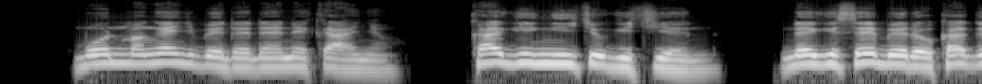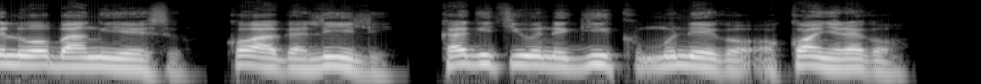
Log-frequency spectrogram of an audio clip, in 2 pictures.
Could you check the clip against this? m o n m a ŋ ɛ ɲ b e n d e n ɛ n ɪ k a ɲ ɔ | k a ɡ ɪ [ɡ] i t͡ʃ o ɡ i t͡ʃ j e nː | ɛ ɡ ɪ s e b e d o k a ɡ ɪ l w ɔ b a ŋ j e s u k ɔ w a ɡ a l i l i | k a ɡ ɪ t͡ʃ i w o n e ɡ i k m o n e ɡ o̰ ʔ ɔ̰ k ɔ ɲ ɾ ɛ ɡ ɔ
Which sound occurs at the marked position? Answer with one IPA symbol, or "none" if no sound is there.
ŋ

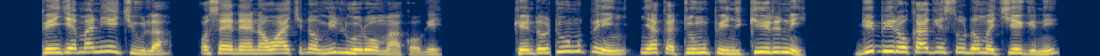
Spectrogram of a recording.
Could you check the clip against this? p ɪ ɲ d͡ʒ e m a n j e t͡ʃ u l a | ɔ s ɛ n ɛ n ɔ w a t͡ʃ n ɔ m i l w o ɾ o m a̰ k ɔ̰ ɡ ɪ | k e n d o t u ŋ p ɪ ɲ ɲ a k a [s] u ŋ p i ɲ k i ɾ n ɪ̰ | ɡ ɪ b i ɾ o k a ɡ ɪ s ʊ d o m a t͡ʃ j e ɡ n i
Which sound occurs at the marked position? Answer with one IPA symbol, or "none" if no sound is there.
t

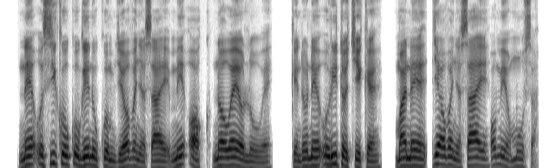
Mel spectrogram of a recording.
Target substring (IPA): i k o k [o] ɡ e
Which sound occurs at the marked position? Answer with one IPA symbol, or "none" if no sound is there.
o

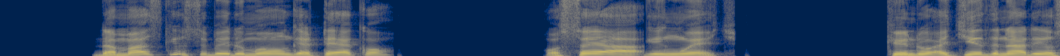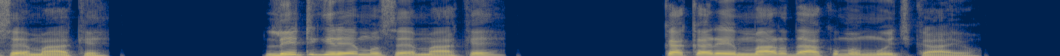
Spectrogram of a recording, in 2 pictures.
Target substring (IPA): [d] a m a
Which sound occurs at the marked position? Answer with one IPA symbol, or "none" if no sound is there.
d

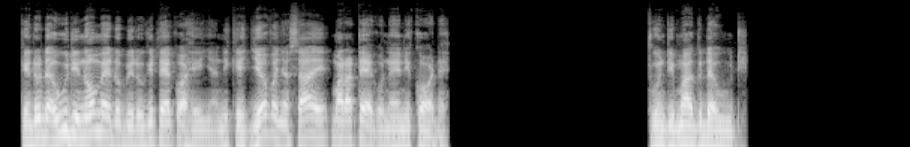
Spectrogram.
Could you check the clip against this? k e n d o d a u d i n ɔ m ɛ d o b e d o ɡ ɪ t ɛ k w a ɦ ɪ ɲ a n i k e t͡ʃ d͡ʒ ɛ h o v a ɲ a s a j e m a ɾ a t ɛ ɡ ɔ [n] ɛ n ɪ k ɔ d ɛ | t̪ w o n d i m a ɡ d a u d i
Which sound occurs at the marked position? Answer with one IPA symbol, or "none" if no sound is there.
n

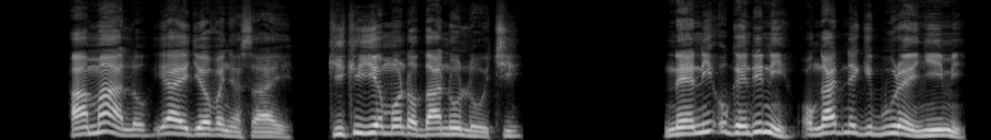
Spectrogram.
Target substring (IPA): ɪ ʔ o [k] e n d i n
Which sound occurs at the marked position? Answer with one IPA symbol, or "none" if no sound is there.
ɡ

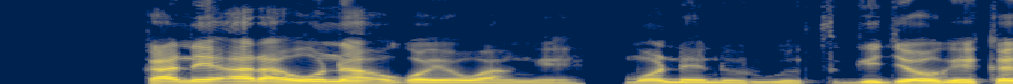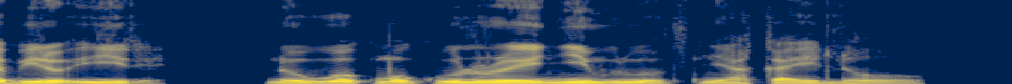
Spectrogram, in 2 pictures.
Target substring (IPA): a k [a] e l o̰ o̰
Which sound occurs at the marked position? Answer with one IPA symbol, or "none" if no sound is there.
a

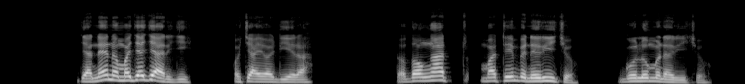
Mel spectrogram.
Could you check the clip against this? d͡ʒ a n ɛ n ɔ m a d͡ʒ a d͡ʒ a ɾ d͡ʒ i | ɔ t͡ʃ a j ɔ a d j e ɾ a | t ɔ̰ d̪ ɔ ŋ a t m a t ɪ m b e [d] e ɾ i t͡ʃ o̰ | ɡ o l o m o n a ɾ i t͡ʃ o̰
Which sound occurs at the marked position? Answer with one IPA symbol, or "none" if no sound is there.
n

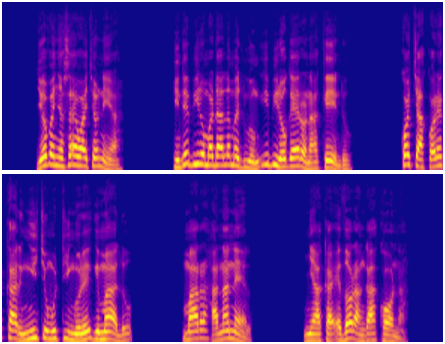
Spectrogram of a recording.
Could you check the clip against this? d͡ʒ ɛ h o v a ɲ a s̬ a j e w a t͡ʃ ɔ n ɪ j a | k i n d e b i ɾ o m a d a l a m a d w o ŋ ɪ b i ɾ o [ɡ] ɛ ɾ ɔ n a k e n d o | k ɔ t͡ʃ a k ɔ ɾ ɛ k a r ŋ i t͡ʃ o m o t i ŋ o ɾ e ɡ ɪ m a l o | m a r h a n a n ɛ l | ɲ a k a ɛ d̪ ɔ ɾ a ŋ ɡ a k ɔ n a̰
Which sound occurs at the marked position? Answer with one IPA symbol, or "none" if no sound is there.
ɡ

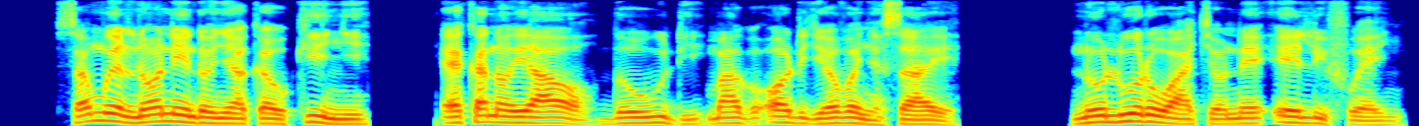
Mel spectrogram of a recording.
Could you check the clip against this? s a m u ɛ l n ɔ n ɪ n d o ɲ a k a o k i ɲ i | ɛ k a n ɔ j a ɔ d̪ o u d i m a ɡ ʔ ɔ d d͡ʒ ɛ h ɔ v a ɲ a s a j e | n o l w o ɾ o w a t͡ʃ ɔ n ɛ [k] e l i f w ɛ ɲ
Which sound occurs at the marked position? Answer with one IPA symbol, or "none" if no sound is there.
ʔ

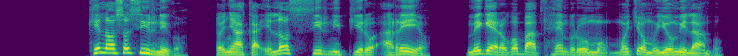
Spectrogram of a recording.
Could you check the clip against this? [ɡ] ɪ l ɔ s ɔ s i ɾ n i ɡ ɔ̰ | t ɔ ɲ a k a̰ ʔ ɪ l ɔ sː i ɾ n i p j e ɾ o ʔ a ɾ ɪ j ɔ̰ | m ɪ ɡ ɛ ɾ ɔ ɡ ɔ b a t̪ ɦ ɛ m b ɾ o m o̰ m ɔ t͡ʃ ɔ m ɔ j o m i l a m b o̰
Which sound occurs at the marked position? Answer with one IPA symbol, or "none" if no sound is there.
k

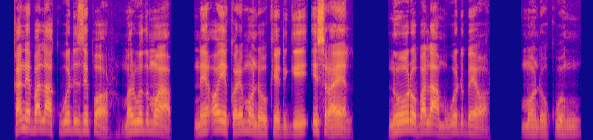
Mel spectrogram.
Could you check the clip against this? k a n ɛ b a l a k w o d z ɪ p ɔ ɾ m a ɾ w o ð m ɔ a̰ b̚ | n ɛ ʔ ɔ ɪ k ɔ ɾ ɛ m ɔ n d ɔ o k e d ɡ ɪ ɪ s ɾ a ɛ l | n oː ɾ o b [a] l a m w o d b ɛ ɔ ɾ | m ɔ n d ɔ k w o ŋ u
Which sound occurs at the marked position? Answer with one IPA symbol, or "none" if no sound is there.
a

